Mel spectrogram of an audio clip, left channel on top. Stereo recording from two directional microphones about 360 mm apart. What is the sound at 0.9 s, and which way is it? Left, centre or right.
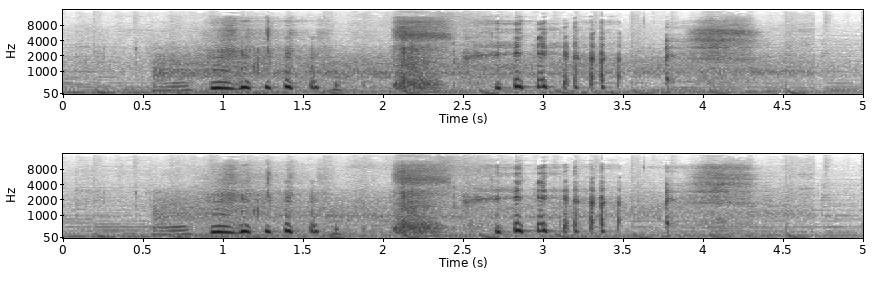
Speech, centre.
